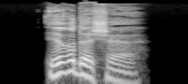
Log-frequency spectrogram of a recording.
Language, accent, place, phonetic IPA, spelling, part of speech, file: German, Germany, Berlin, [ˈɪʁdɪʃə], irdische, adjective, De-irdische.ogg
- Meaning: inflection of irdisch: 1. strong/mixed nominative/accusative feminine singular 2. strong nominative/accusative plural 3. weak nominative all-gender singular 4. weak accusative feminine/neuter singular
